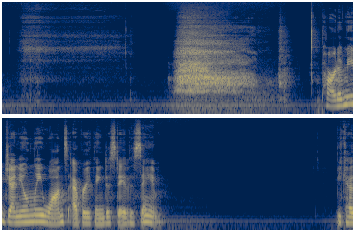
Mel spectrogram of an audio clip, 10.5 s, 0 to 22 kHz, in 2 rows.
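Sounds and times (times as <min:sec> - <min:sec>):
deep breath in and out: 0:00.2 - 0:04.3
speech: 0:04.8 - 0:07.8, 0:10.4 - 0:10.5.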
